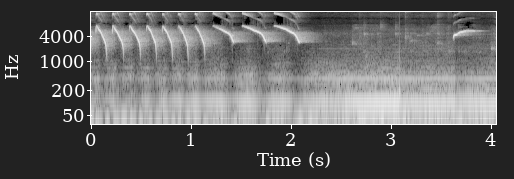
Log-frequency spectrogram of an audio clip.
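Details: Canary lure song for getting silent canaries to sing: a fast run of downward-sweeping whistles slowing into three longer swoops, then quiet with one final rising whistle and low background hum.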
